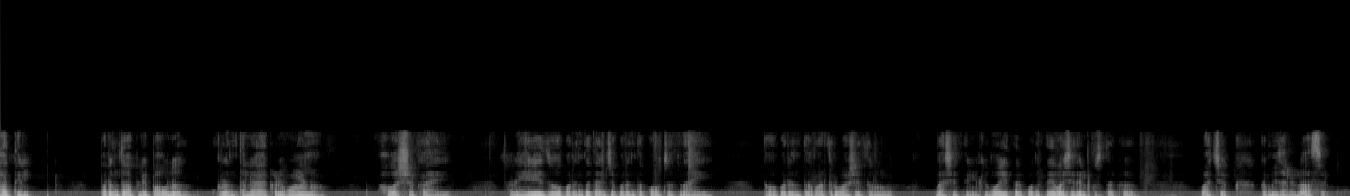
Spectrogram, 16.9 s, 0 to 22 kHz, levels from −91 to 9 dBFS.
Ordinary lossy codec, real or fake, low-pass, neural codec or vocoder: none; real; 7.2 kHz; none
